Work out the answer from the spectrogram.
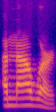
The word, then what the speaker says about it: hour: 1 jam itu eh bacanya bahasa Inggrisnya adalah anour teman-teman pakainya an ya walaupun tulisannya Ha awalnya ha h gitu ya tapi karena bacanya our awalnya adalah a bunyi vokal maka pakainya an I need an hour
